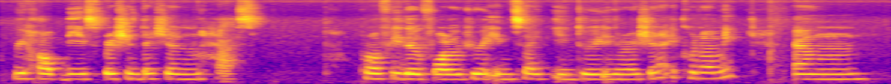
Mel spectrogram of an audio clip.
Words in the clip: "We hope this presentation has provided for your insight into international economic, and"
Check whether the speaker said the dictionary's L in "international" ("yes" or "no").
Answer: no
